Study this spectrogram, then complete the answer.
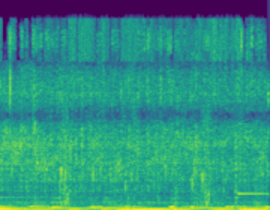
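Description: Stuffed okra (bharwa bhindi), already steamed about ten minutes, frying in a pan with a loud, close, steady sizzle and a few scraping, tonal stirs of the spoon, without any speech.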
